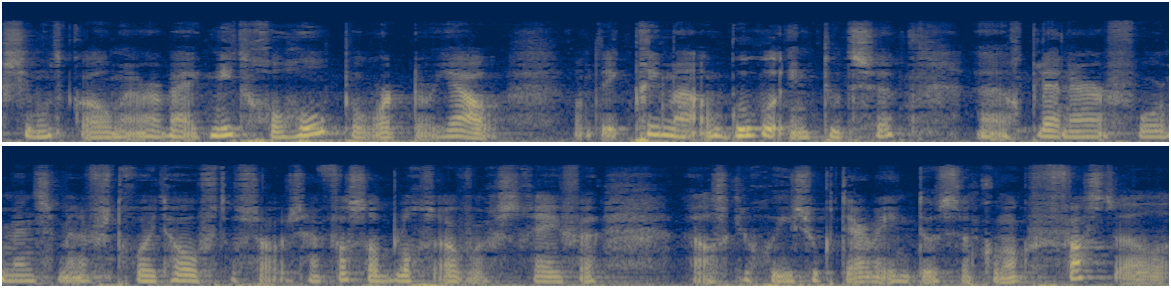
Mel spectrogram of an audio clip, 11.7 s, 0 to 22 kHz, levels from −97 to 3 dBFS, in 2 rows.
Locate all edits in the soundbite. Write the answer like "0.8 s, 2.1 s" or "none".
3.1 s, 5.1 s, 9.5 s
